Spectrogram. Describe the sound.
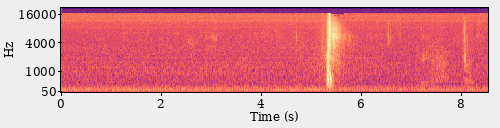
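A golf club strikes a ball on a cut drive during a tournament round, giving one sharp, loud crack over a low, steady hum, followed later by a faint tick.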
